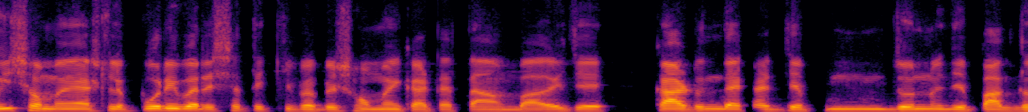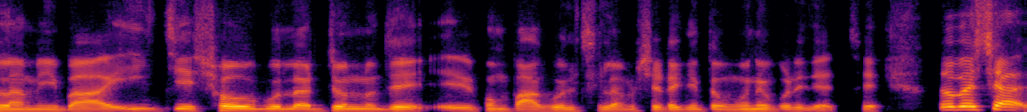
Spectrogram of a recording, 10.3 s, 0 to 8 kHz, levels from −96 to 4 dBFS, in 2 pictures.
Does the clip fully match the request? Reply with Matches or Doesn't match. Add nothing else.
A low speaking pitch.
Matches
